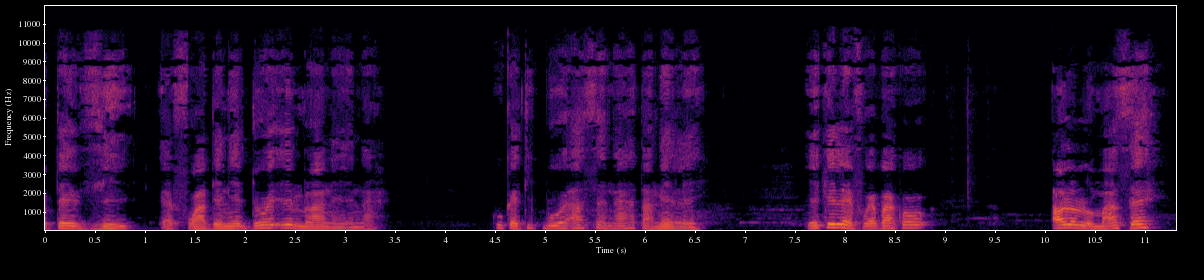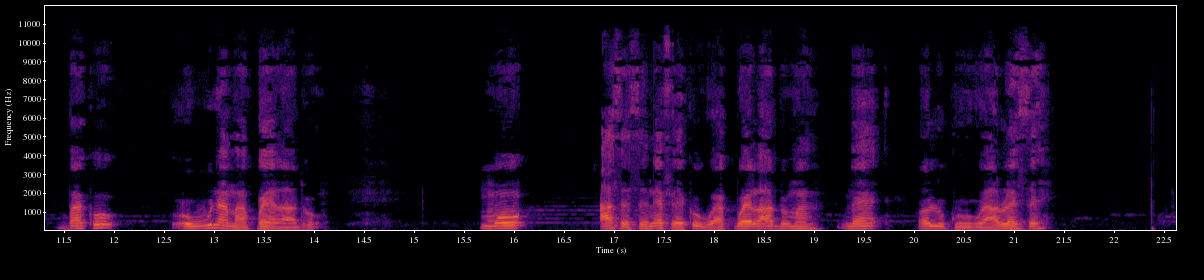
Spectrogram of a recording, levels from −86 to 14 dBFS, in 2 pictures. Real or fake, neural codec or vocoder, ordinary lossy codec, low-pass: fake; vocoder, 44.1 kHz, 128 mel bands, Pupu-Vocoder; AAC, 32 kbps; 10.8 kHz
